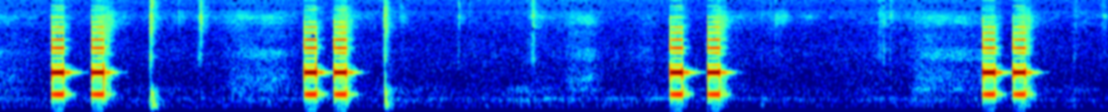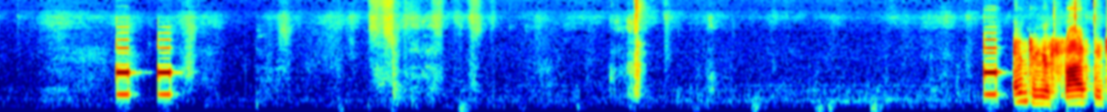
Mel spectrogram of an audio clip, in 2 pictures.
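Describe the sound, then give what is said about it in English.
Touch-tone keypad beeps as an account number is entered on a call to Dominion Energy's payment processing line, sounding in quick pairs, five double presses spaced a few seconds apart against silence, before a voice starts talking at the very end. “Please enter your account number, followed by the pound sign.”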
